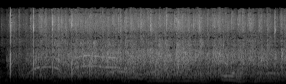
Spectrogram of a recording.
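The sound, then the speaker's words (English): Audience applause welcoming a debater onstage at a debate event, many hands clapping in a full, even wash for about four seconds with a voice heard over it. “Ladies and gentlemen, please welcome Thea Lee.”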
